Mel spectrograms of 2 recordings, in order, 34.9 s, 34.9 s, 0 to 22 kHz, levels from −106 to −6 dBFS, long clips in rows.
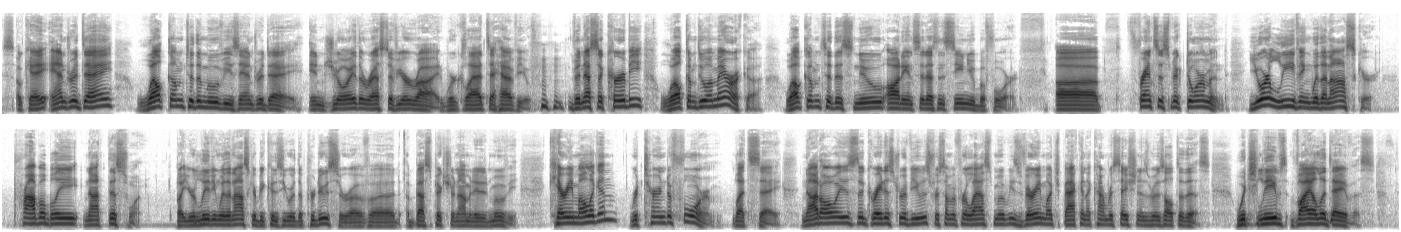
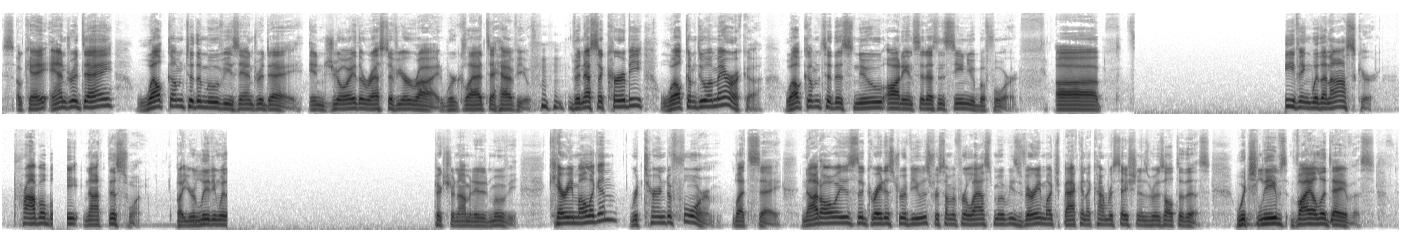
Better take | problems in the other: first | audio cutting out; at 14 s for 2 s, at 18 s and at 20 s for 2.5 s

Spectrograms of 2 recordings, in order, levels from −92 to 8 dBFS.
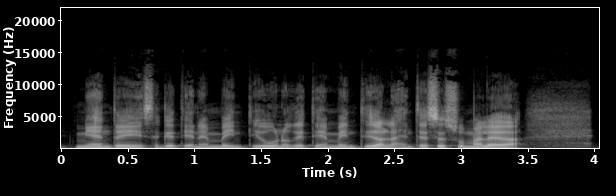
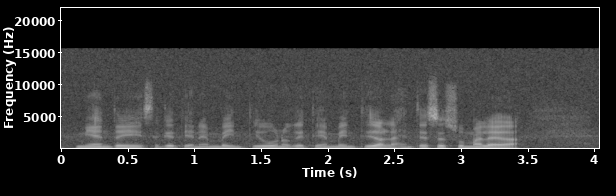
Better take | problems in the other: first | hiss; noticeable; throughout; 15 dB below the speech

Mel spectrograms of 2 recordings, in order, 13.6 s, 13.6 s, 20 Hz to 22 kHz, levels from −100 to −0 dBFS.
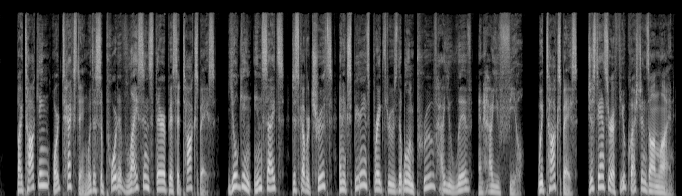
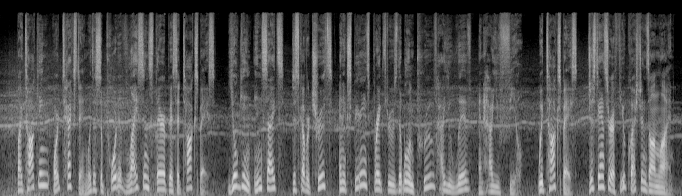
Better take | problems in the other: first | wind noise on the microphone; occasional gusts; 15 dB below the speech

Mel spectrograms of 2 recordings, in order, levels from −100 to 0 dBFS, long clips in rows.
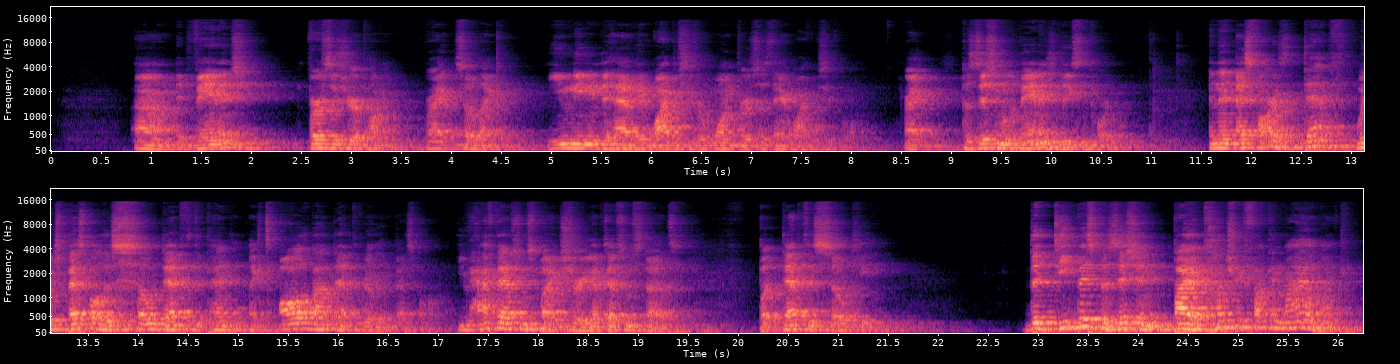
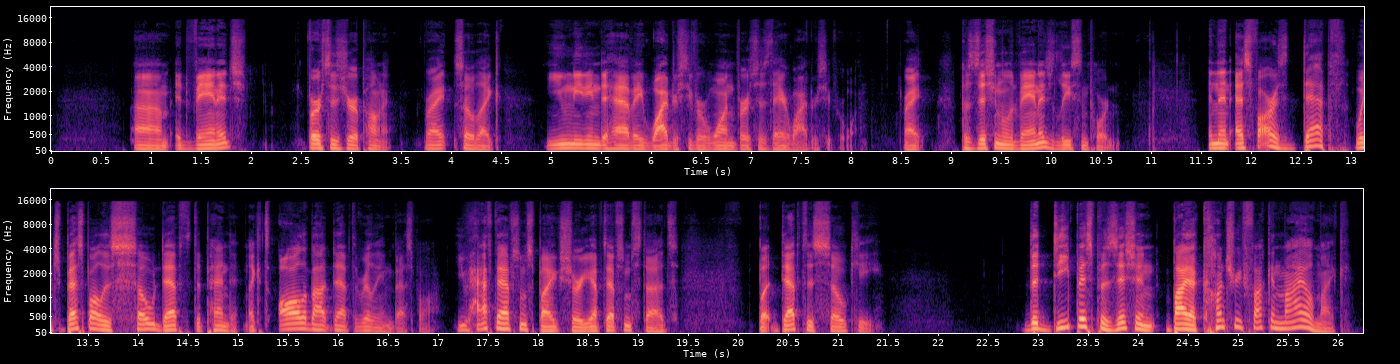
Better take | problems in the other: second | off-mic speech; far // room echo; noticeable; dies away in 0.9 s

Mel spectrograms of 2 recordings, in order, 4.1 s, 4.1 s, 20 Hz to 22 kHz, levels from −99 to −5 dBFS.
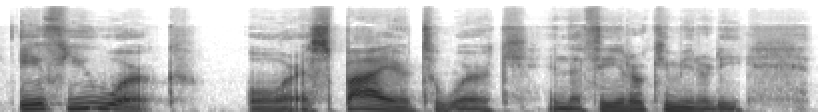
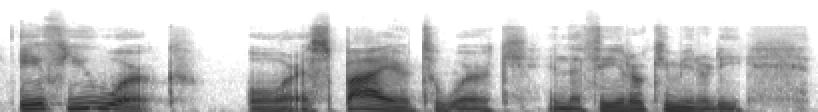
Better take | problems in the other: first | muffled; slightly; fading above 3 kHz

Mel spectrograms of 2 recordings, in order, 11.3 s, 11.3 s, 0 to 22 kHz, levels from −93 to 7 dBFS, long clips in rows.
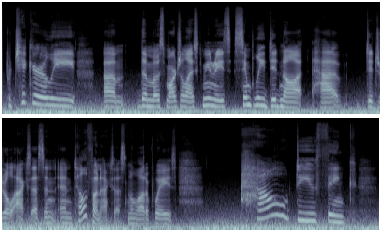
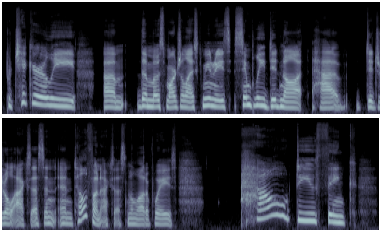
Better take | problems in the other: second | low rumble; noticeable; throughout; 20 dB below the speech

